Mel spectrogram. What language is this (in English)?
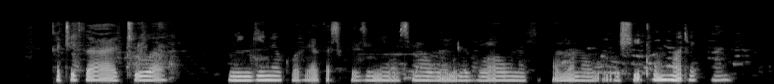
Swahili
